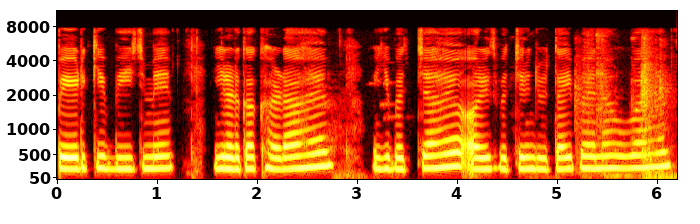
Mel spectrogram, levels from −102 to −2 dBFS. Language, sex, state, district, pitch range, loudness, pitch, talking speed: Hindi, female, Jharkhand, Deoghar, 225-245 Hz, -14 LUFS, 230 Hz, 185 wpm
